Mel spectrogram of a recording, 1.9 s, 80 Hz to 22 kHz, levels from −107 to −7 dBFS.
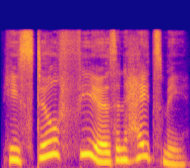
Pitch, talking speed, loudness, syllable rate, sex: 235 Hz, 190 wpm, -15 LUFS, 3.9 syllables/s, female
